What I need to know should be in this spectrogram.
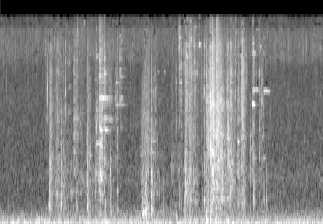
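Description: Glass bottles clink and rattle.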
